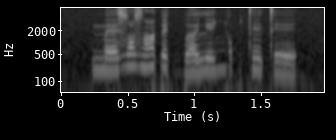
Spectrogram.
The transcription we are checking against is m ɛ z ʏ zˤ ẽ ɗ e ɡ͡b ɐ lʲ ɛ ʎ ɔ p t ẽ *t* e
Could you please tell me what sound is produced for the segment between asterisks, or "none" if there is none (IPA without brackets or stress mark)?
t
